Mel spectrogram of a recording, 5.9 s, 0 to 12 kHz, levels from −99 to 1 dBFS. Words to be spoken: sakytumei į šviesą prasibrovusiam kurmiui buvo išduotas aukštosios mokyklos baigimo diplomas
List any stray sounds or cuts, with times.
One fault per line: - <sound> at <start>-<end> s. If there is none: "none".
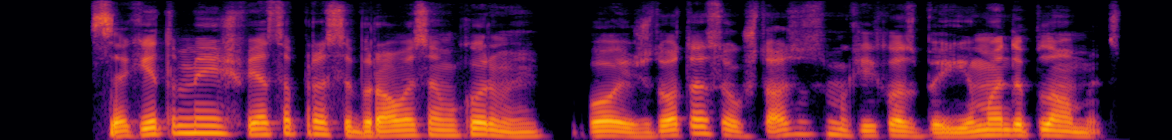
none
